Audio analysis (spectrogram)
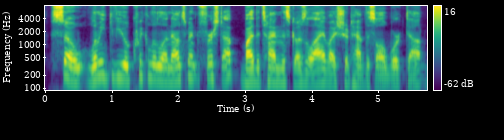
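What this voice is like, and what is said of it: Congested, slightly funny-sounding voice. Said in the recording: “if my voice sounds a little bit funny, it's probably because I'm at the tail end of a sinus infection”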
